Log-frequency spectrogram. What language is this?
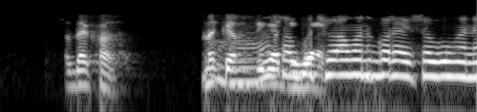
Odia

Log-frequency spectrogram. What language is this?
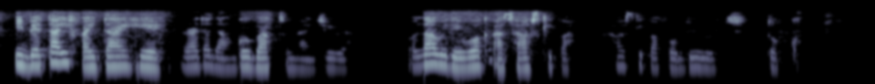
Nigerian Pidgin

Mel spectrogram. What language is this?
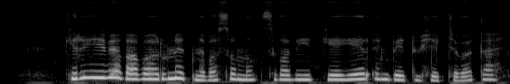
Kalenjin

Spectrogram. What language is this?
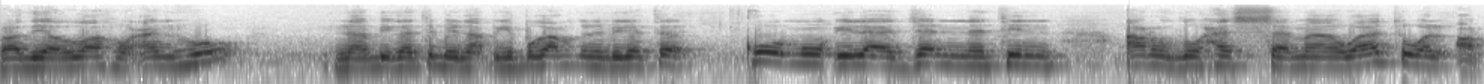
Malay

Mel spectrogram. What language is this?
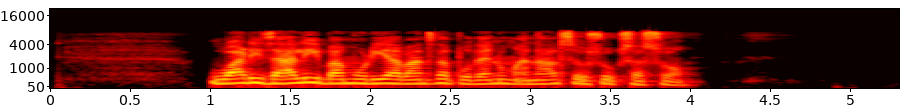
Catalan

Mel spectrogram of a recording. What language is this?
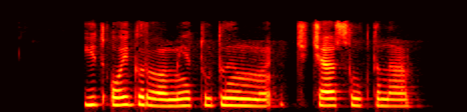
Mari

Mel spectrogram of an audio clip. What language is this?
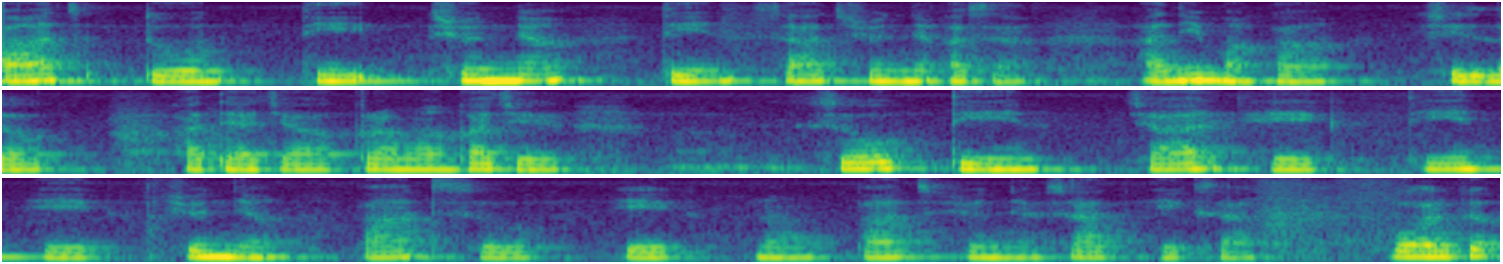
Konkani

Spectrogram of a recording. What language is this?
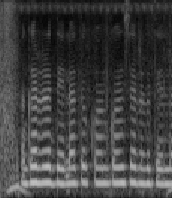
Bhojpuri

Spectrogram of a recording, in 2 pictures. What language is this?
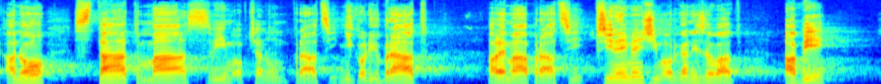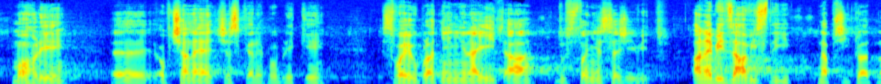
Czech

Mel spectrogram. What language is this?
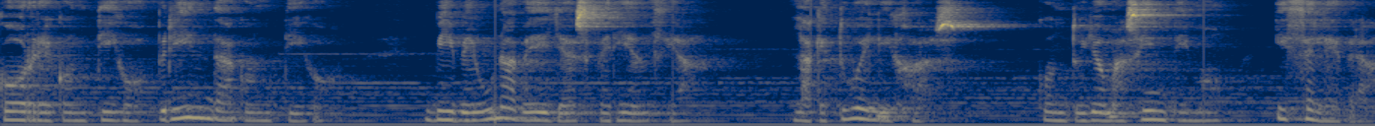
Spanish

